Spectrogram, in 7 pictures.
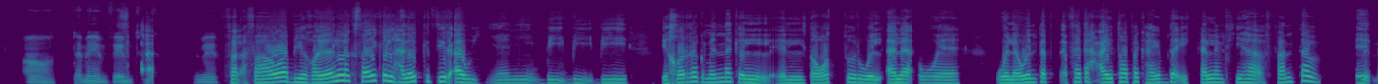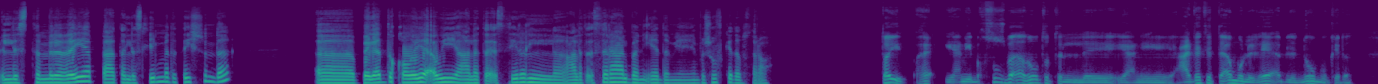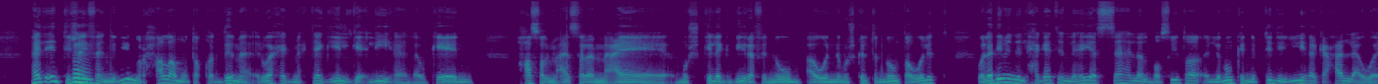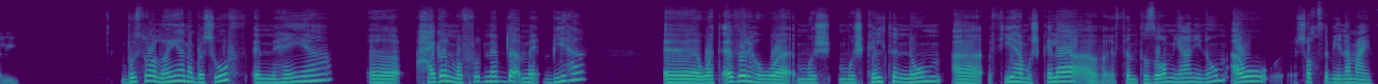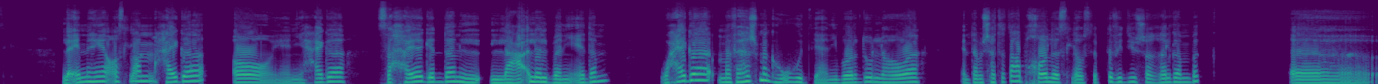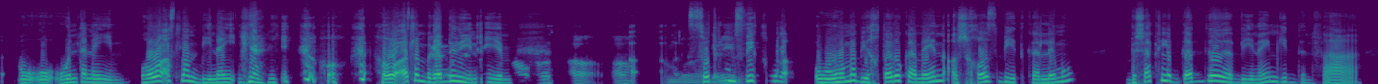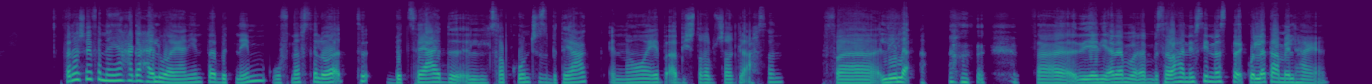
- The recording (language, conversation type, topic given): Arabic, podcast, إزاي بتقدر تحافظ على نوم كويس بشكل منتظم؟
- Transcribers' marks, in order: in English: "cycle"; in English: "topic"; in English: "الSleep Meditation"; static; mechanical hum; "مثلًا" said as "معثلًا"; tsk; tapping; in English: "whatever"; distorted speech; unintelligible speech; laughing while speaking: "بينيِّ يعني، هو هو"; unintelligible speech; other noise; in English: "الSubconscious"; laugh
